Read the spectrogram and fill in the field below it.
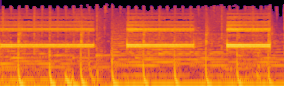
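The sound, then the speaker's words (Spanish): A loud, steady electronic alert tone sounds in three long bursts with short gaps, a harsh pitched drone over repeated low thumping beats: a test drill of the S-Alert population alert system sent to mobile phones of residents of Sevilla Este and Torreblanca in Seville, Spain. “Bueno, pues este sonido teóricamente ha tenido que llegar a los terminales móviles de vecinos de Sevilla Este y de Torreblanca.”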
